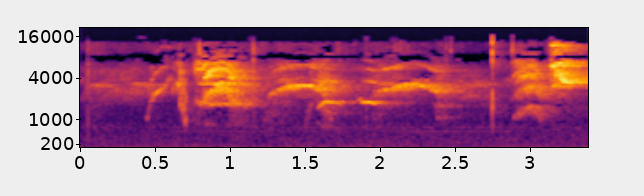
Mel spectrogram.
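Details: Pet white-bellied caiques in Hokkaido's Tokachi region, an established pair welcoming a newcomer aged just over two months: short rising whistles leading into continuous harsh, screechy calling with arched, wavering notes.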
